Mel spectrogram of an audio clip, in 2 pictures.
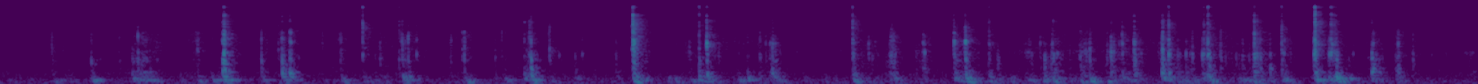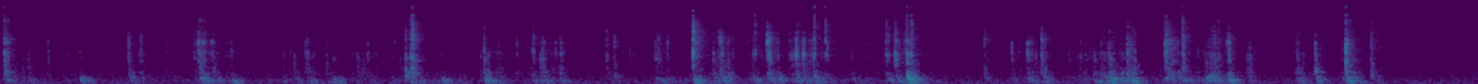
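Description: A full-size black plastic computer keyboard is typed on with fingertips and nails, the left hand on the main keys and the right hand on the number pad. The result is a steady, uneven stream of short, dry plastic clicks and taps with a low thock body, occasional louder keystrokes, and quick decay.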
